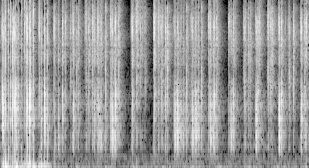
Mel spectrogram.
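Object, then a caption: Glass smartphone screen tapped with fingernails. Long red nails tap rapidly on the glass screen of a black smartphone held in both hands above a microphone. The result is a dense stream of sharp, bright clicks with almost no low end and very short decay, broken by two brief pauses before the tapping resumes.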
